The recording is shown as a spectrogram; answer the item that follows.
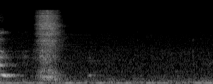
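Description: A person's single short breath noise, a brief puff of air about half a second in, followed by quiet room tone with a faint low hum.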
